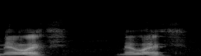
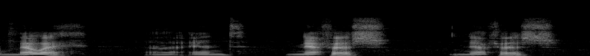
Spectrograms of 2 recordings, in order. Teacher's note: the stress, instead of being on the final syllable, is here on the syllable before the end. So the penultimate syllable.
